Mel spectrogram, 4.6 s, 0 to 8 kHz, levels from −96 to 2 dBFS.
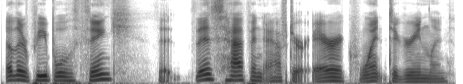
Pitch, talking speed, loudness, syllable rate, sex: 135 Hz, 140 wpm, -21 LUFS, 4.4 syllables/s, male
